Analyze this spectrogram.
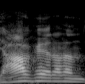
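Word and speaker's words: יהוה: 이 여호와라는 말은 원래 야훼라는 그 발음인데, 이 야훼, 하나님의 이름 야훼라는 뜻은 스스로 존재하는 자.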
